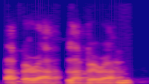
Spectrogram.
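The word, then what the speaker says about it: Lapeira: Paul Lapera? How do you say that? – Lapera.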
